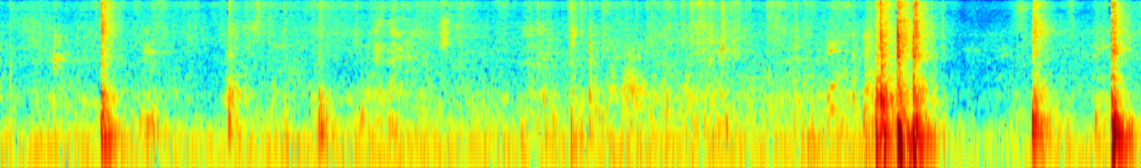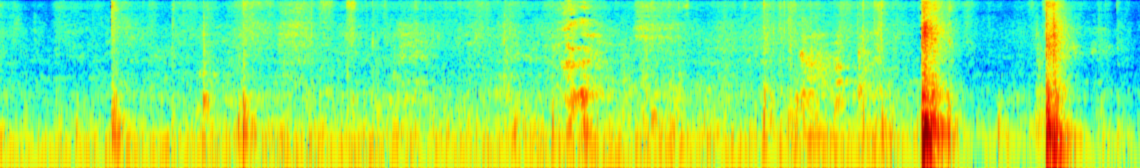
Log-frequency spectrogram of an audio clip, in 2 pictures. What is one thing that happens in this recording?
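Bodies thud heavily onto a mat.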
